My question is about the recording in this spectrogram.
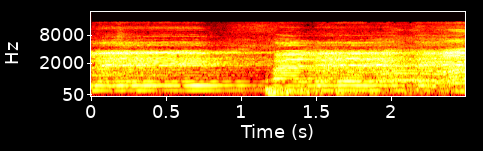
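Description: A man reciting Urdu verse in a chanted, sung style into a microphone. He holds one long steady note, then shifts to a louder note just past a second in.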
